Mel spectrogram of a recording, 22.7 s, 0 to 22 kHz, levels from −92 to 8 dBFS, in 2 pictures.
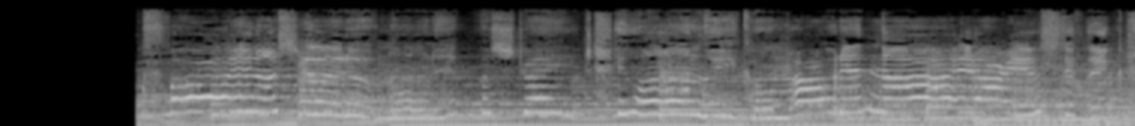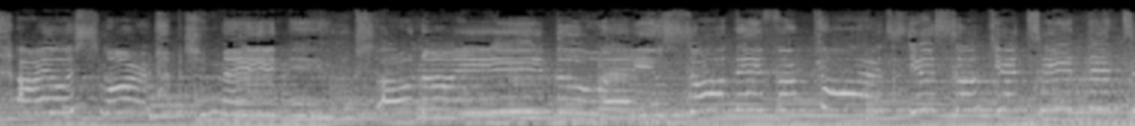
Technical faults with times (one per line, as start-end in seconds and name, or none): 0.00-1.36 cut-off start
